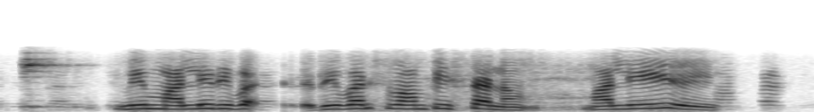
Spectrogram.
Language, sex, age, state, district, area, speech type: Telugu, female, 30-45, Telangana, Jagtial, urban, conversation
